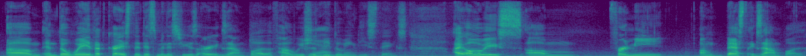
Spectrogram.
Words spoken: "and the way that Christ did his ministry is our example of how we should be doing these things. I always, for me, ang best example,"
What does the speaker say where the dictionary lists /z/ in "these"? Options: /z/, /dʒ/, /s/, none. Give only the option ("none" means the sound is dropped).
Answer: /s/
